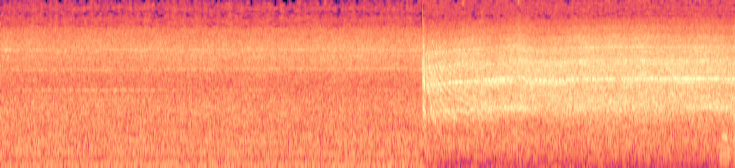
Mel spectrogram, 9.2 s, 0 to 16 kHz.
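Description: McDonnell Douglas DC-10 jet engines drone steadily in flight, a loud continuous roar that shifts abruptly midway to a brighter, hissier whine, with no talk.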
